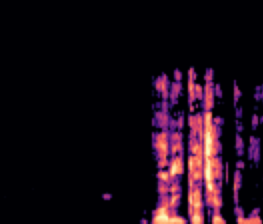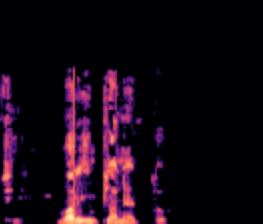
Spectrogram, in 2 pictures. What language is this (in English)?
Laz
